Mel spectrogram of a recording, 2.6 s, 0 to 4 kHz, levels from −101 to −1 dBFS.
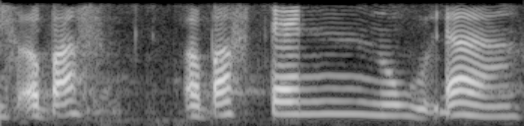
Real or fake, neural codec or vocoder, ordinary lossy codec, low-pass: fake; codec, 44.1 kHz, 7.8 kbps, Pupu-Codec; none; 3.6 kHz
